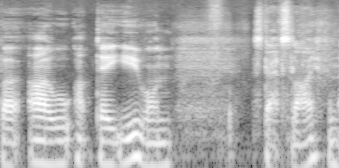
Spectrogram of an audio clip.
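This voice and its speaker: A man speaks quietly with fairly even intonation. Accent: English. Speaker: vlogger. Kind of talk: personal vlog update. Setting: at home. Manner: hesitant, many ums.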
